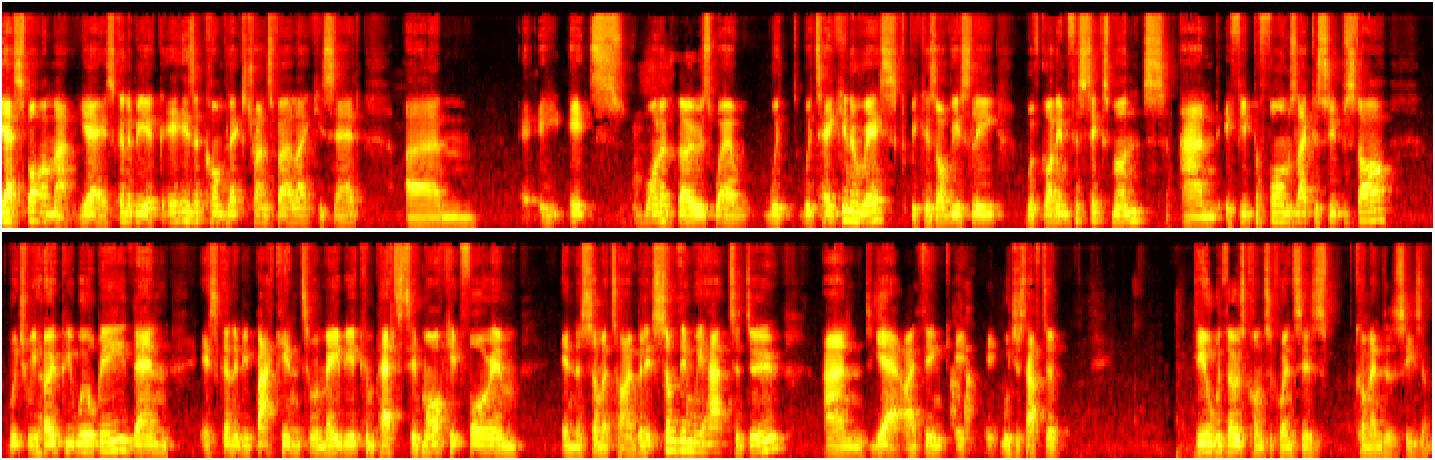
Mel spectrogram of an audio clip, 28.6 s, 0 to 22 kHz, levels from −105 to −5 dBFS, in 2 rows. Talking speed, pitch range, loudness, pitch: 195 wpm, 125-140 Hz, -26 LUFS, 130 Hz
